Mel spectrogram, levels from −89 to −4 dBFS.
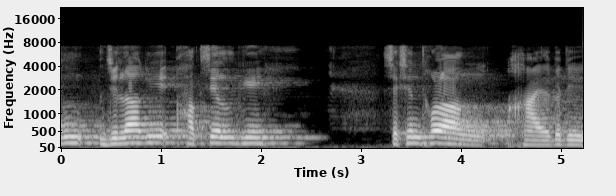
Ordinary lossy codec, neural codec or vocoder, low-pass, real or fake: none; none; 7.2 kHz; real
